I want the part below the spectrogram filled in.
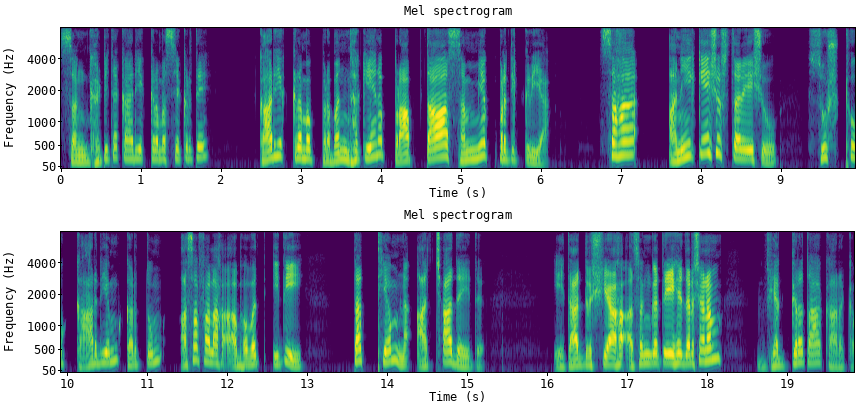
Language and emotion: Sanskrit, angry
